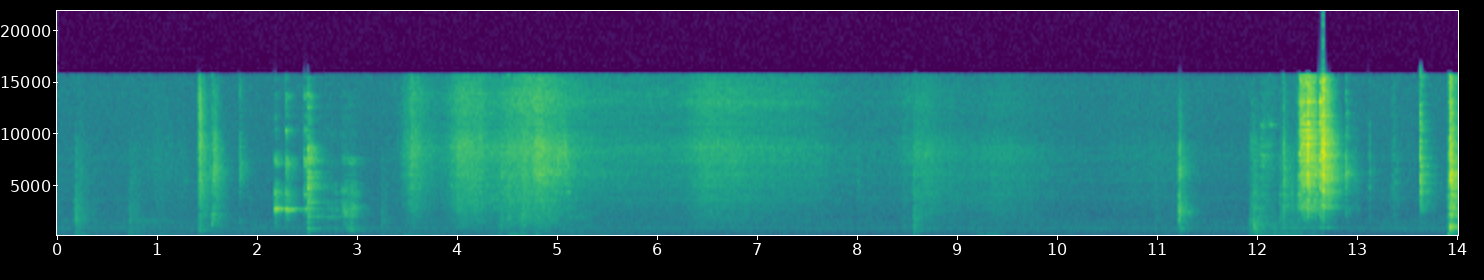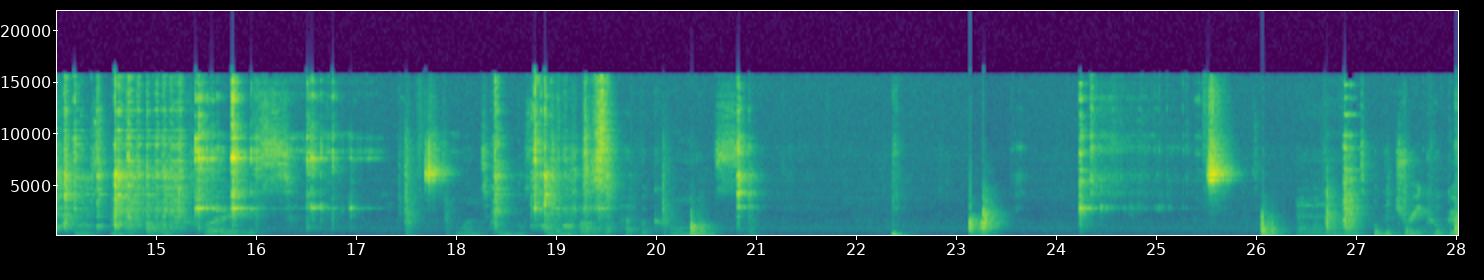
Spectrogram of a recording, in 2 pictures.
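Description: Kitchenware being handled: a spoon clinks against a mug and jars knock on a wooden bench. About halfway through, dry ingredients are shaken from a small glass jar into a stainless-steel mixing bowl, clattering against the metal.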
